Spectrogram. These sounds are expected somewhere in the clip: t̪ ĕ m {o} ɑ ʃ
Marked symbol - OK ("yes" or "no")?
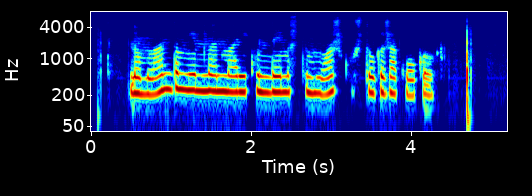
no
